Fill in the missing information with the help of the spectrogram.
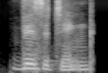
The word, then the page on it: visiting: Indian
